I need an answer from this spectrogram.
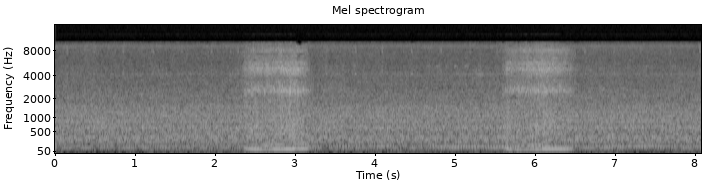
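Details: Sleeping Labrador Retriever Arfie gives two rasping snores about three seconds apart, low buzzing rumble topped by a breathy hiss, quiet steady hum in the pauses.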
